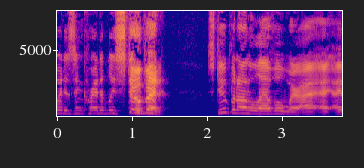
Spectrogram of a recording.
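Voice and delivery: ranting at a dumb tip; exasperated shout. Real, not acted. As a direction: blast the word stupid in disbelief. Rant about workflow.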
